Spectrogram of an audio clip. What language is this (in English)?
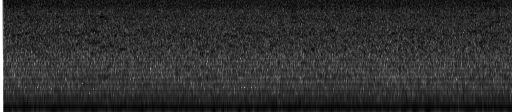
Taita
